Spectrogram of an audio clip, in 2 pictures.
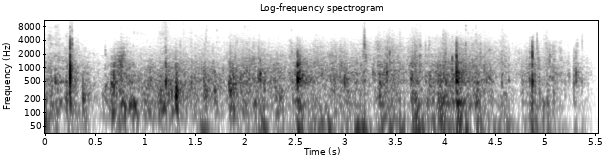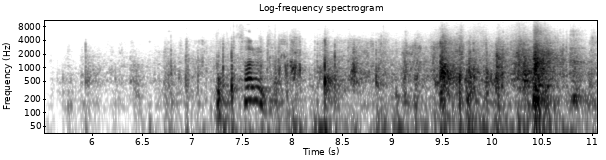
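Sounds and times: hurried footsteps on wooden floor: 0.6 - 11.0.

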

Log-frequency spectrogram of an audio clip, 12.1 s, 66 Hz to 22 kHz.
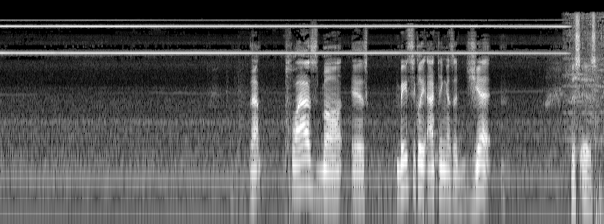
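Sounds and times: high-pitched electrical whine: 0.0 - 12.0
low hum: 0.0 - 12.0.

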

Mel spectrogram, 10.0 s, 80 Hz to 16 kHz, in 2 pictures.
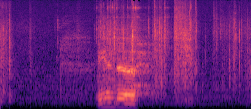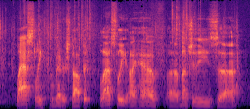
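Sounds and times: plastic bag crinkling: 1.9 - 9.3.

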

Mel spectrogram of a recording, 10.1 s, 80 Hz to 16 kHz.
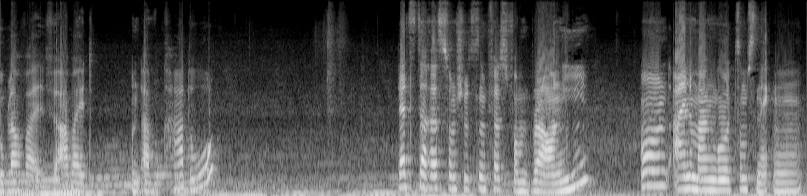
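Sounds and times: steady low rumble: 0.0 - 9.1.

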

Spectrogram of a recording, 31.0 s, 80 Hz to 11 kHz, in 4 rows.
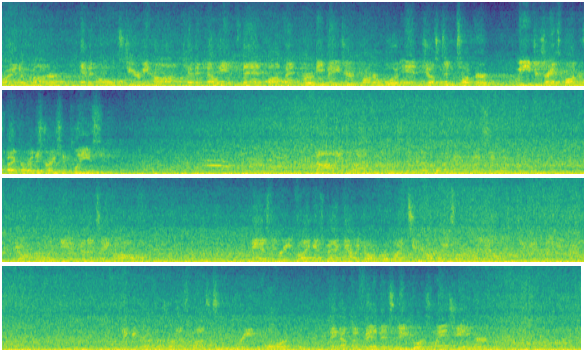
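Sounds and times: people talking: 0.0 - 9.3, 10.4 - 15.0, 15.6 - 17.6, 18.8 - 23.7, 24.7 - 31.0
kart engines droning: 0.0 - 31.0.

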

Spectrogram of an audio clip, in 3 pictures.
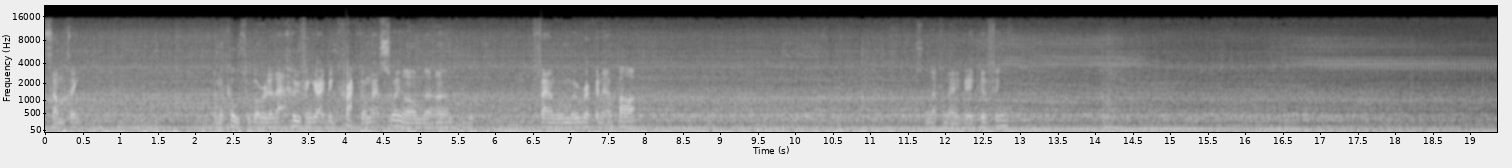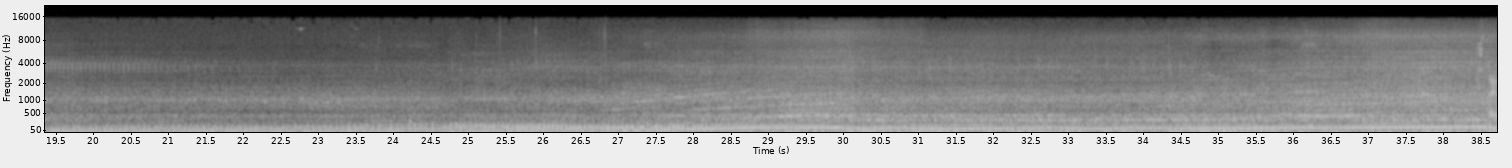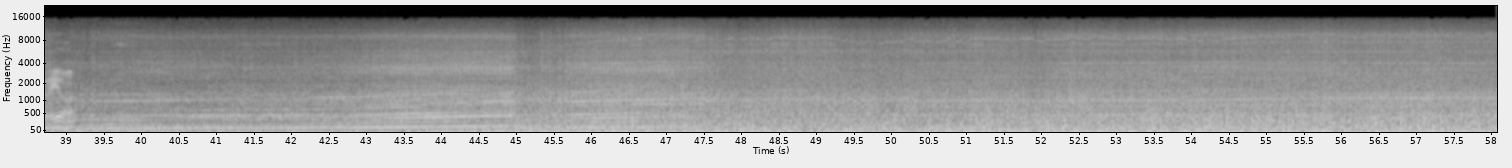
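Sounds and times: motorcycle engine accelerating: 0.0 - 58.0
wind rush: 27.0 - 58.0.

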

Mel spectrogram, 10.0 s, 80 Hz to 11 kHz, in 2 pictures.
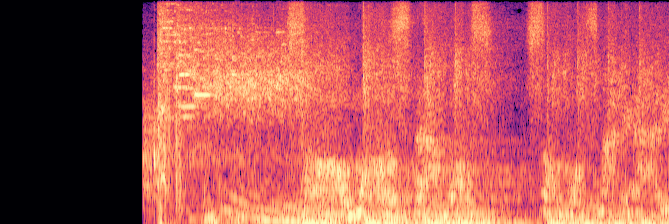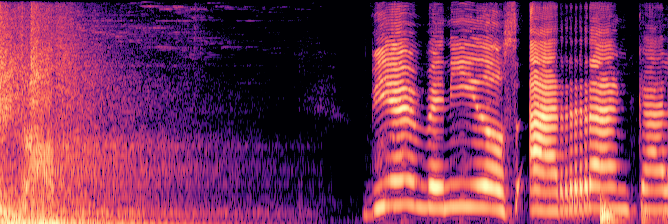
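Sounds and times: shattering glass crash: 1.1 - 2.2
intro music: 1.7 - 6.9
heavy low beat: 2.5 - 5.6.

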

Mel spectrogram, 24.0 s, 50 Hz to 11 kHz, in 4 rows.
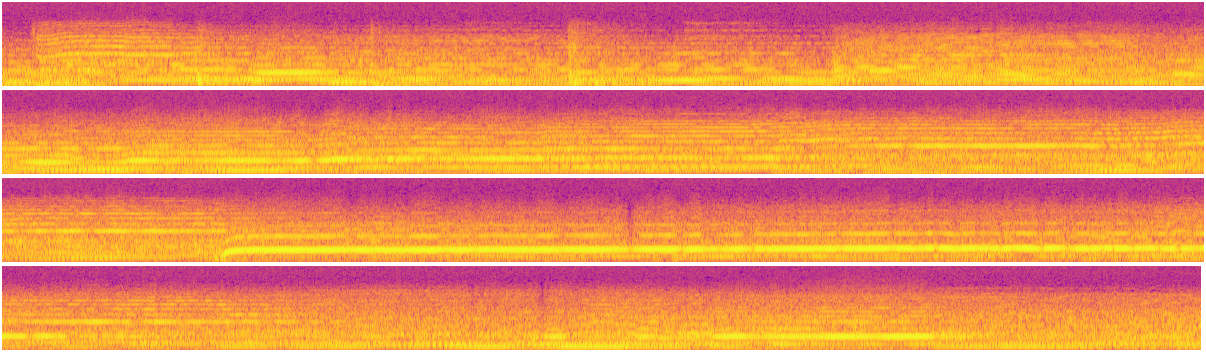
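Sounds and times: live band playing pop ballad: 0.0 - 24.0
sustained instrumental lead melody: 0.0 - 24.0.

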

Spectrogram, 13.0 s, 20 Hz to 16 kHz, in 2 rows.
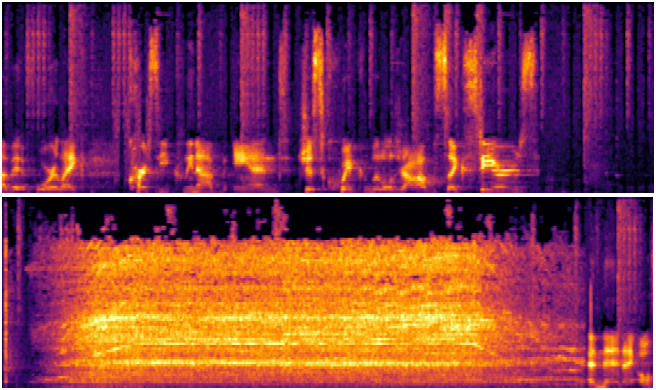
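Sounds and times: hand vacuum motor whining: 6.8 - 12.4.

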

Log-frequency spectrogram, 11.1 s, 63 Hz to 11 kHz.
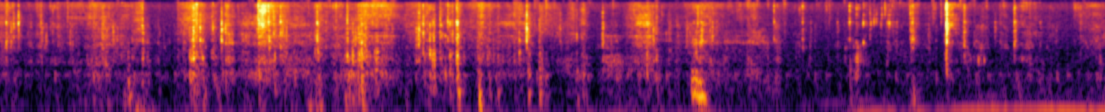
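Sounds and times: person chewing food: 4.2 - 11.0
low steady rumble: 8.4 - 11.0.

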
